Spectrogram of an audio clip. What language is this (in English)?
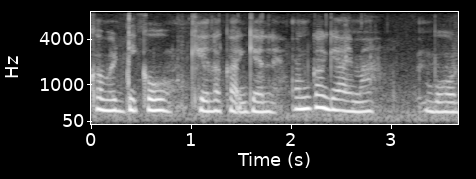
Santali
